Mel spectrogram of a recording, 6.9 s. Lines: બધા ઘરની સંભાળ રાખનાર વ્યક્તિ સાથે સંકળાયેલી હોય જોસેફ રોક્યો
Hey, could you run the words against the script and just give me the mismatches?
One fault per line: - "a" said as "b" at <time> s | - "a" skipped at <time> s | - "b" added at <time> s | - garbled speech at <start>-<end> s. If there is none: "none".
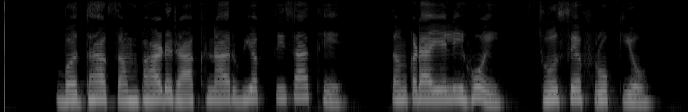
- "ઘરની" skipped at 1.0 s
